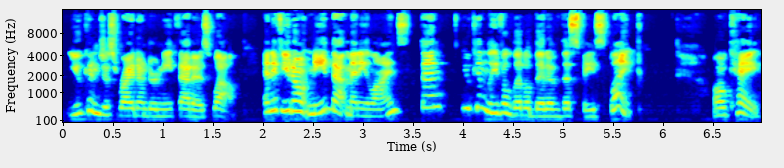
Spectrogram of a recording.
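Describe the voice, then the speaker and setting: Bright, high-pitched woman teaching children. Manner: encouraging, simple step-by-step explaining. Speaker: elementary school teacher. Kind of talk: recorded lesson for young pupils, explanatory.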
